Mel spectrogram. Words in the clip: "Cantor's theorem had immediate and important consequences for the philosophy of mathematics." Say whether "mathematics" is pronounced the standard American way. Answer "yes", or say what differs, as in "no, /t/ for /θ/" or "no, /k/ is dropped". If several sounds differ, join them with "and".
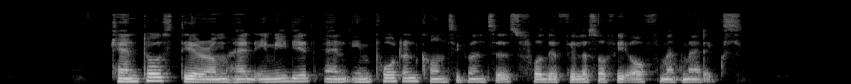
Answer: no, /t/ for /θ/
